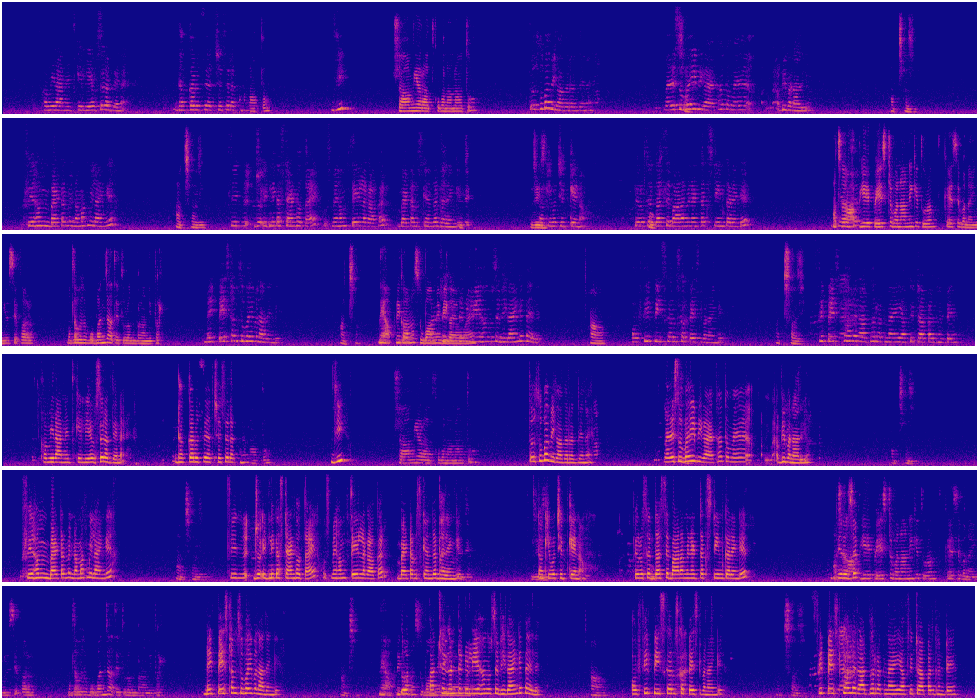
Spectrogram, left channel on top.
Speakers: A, on the right; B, on the left.
A: خمیر آنے کے لیے اسے رکھ دینا ہے ڈھک کر اسے اچھے سے رکھنا ہے
B: ہاں تو
A: جی
B: شام یا رات کو بنانا ہو تو
A: تو صبح بھگا کر رکھ دینا ہے میں نے صبح
B: اچھا
A: ہی بھگایا تھا تو میں ابھی بنا رہی ہوں
B: اچھا جی
A: پھر ہم بیٹر میں نمک ملائیں گے
B: اچھا جی
A: پھر جو اڈلی کا اسٹینڈ ہوتا ہے اس میں ہم تیل لگا کر بیٹر اب اس کے اندر بھریں گے
B: جی جی
A: تاکہ
B: جی
A: وہ چپکے نا پھر اسے
B: اوکے
A: دس سے بارہ منٹ تک اسٹیم کریں گے
B: اچھا
A: پھر اسے
B: آپ یہ پیسٹ بنانے کے ترنت کیسے بنائیں گے اسےف مطلب وہ بن جاتے ہیں ترنت بنانے پر
A: نہیں پیسٹ ہم صبح ہی بنا دیں گے
B: اچھا نہیں آپ نے کہا
A: دو
B: نا صبح
A: پانچ
B: میں
A: چھ
B: بھی گیا
A: گھنٹے
B: ہوا
A: کے لیے
B: ہے
A: ہم اسے بھگائیں گے پہلے
B: ہاں
A: اور پھر پیس کر اس کا پیسٹ بنائیں گے
B: اچھا جی
A: پھر پیسٹ کو ہمیں رات بھر رکھنا ہے یا پھر چار پانچ گھنٹے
